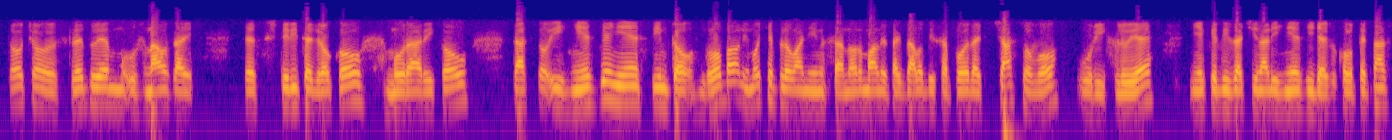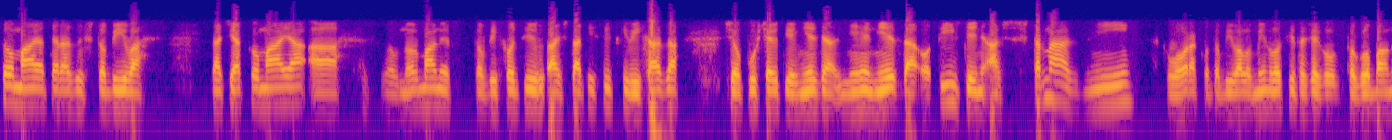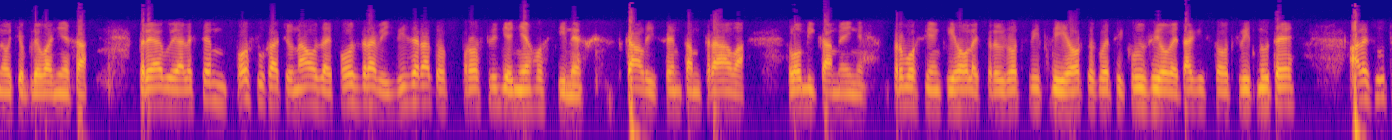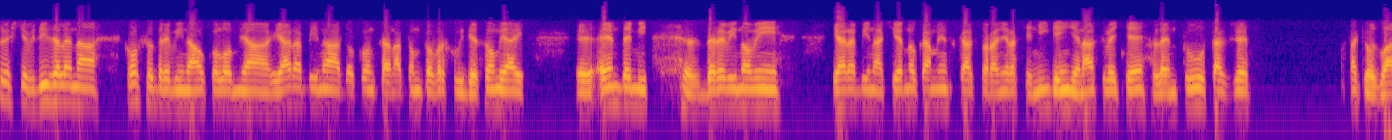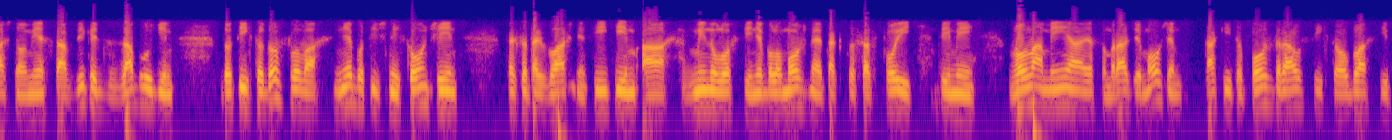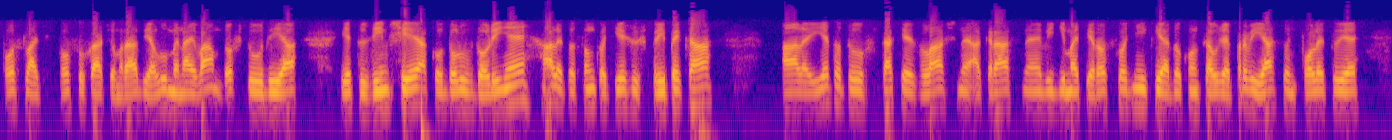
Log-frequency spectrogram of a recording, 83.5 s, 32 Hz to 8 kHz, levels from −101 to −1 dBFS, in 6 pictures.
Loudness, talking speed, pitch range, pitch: -24 LUFS, 145 wpm, 110-125 Hz, 115 Hz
